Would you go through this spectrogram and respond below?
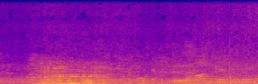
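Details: Limousin cattle at a market ahead of Eid al-Adha, a single long, low moo swelling and holding for about two seconds over constant background chatter and heavy low rumble.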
